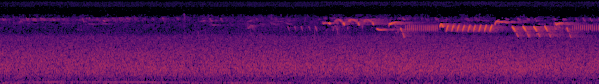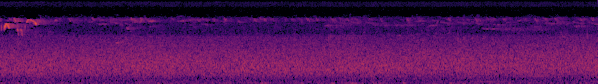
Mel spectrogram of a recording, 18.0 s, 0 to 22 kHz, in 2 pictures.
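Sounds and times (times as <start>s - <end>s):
soft outdoor hiss: 0.0s - 17.9s
songbird chirps and trills: 3.7s - 9.7s.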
